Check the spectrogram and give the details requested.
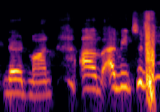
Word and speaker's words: Nodemon: All right, Nodemon. I mean, to me, it looks like a combination between Node and Daemon.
